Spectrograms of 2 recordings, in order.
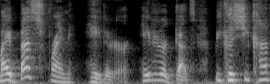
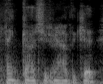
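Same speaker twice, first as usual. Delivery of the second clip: quiet aside; 10 semitones lower, 12 dB quieter, faster than usual. Real, not acted. Aside about the abortion.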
